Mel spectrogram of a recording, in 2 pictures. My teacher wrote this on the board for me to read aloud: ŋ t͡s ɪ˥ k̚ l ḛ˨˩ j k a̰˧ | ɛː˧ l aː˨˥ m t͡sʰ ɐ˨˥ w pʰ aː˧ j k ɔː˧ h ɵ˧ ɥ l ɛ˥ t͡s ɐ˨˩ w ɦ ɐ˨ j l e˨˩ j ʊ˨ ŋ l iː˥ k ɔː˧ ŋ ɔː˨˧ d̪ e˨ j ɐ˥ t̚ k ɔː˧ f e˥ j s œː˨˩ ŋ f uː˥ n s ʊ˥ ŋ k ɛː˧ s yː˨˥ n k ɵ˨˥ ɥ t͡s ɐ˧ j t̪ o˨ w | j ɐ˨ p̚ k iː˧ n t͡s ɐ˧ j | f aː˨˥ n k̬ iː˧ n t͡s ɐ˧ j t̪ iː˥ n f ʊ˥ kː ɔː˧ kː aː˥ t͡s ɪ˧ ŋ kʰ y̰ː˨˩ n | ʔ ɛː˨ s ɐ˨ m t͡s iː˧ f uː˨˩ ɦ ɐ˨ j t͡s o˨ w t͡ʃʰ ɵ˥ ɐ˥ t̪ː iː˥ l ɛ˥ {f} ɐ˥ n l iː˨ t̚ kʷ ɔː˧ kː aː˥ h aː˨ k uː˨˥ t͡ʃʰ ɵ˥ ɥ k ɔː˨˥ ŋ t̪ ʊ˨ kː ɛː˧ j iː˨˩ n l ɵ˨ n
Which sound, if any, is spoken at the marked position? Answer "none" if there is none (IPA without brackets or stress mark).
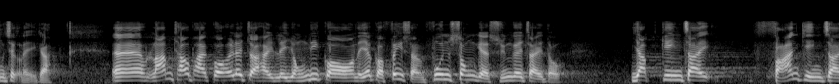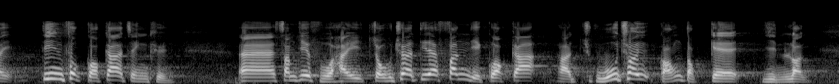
f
